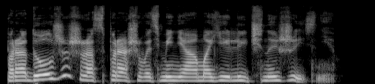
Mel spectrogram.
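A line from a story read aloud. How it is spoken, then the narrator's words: Cold, stony question. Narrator (Russian): Спросил он холодно, словно превратившись в камень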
